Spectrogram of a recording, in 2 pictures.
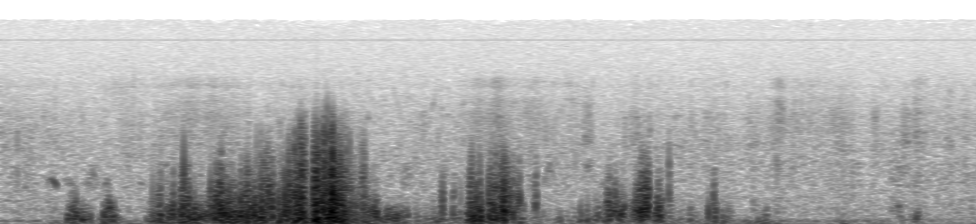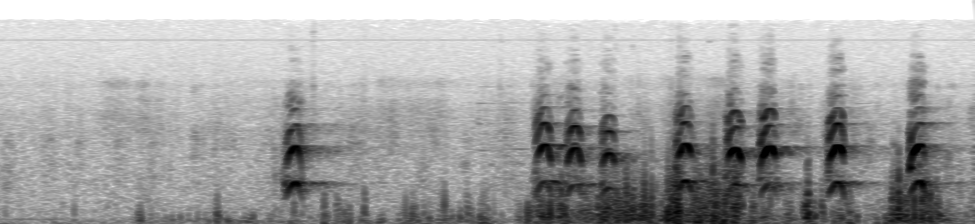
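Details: Timmy, a terrier, starts barking after several seconds of people talking: one short burst of sharp, ringing barks, a pause, then a fast run of about eight barks in a row.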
